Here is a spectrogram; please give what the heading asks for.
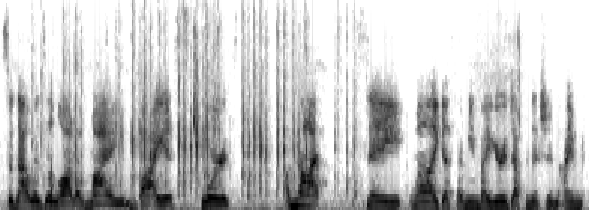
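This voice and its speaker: A woman's voice: fairly low pitch, steady tone, unhurried, muffled recording, background noise. A woman who works as a nurse, a podcast guest explaining her views somewhat hesitantly. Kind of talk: casual podcast chat.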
